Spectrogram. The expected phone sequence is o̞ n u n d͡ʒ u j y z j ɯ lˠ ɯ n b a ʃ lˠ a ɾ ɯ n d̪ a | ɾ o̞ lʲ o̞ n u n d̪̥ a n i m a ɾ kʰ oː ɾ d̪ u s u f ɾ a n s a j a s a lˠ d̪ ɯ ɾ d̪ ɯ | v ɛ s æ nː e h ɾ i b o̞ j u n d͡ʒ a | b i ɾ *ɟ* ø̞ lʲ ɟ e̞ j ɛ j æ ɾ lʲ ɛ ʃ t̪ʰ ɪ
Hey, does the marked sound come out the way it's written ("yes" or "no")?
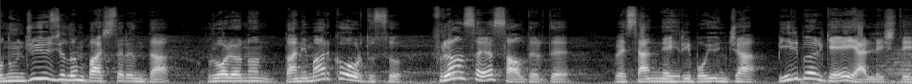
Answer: no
